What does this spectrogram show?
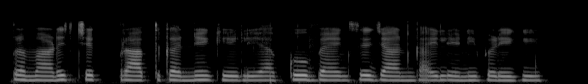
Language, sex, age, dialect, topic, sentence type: Hindi, female, 25-30, Kanauji Braj Bhasha, banking, statement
